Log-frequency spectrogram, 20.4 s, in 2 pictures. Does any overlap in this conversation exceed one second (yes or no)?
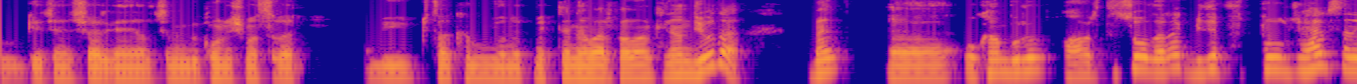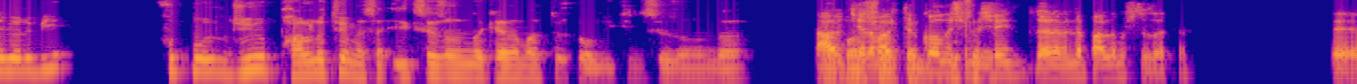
yes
